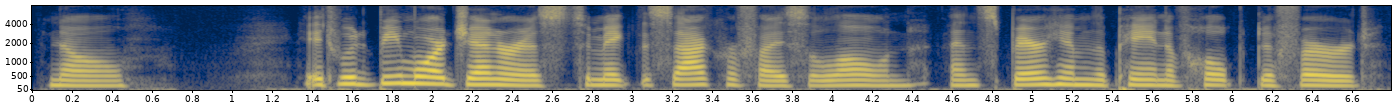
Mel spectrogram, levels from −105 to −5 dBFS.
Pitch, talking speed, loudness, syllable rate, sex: 195 Hz, 170 wpm, -20 LUFS, 5.1 syllables/s, female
